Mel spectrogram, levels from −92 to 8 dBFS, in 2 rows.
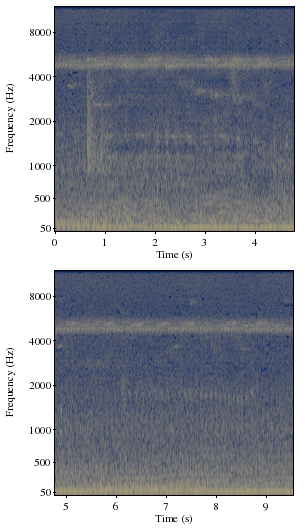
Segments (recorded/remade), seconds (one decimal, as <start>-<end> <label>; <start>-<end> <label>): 0.0-1.0 recorded; 1.0-4.3 remade; 4.3-9.6 recorded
